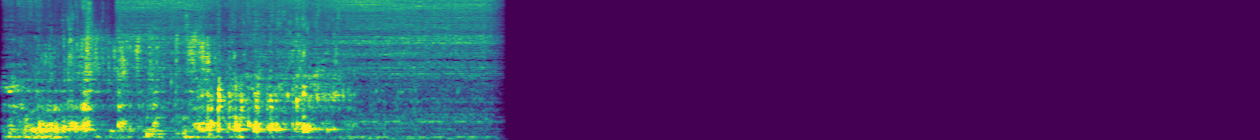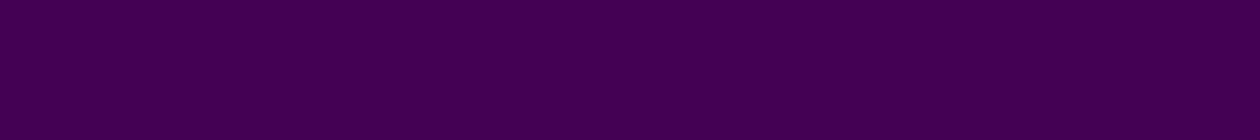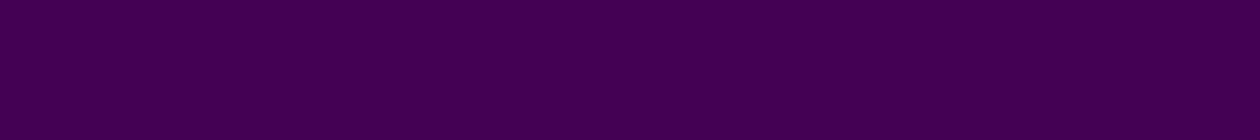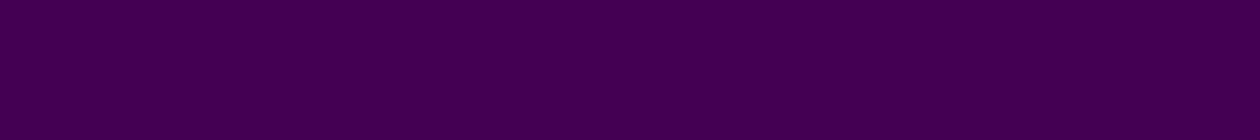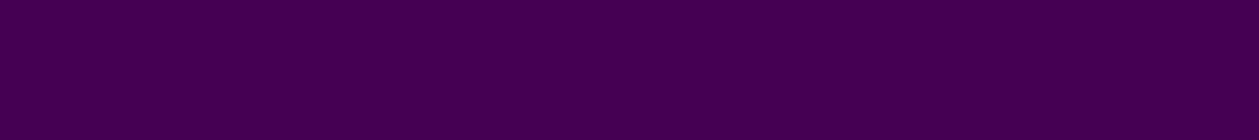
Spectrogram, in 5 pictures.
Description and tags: Recorded a toilet flushing.A few seconds of the water tank being filled up is in the recording, too.
restroom, water, toilet, flushing, domestic-sounds, washroom, bathroom, household, flush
